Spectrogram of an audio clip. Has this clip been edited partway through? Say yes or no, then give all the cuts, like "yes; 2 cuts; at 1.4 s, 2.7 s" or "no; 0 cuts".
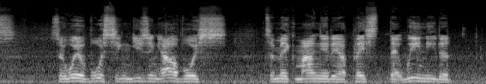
no; 0 cuts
